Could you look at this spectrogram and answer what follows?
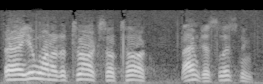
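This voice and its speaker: Exasperated, sarcastic police inspector. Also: male voice, high voice, animated, a little fast. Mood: irritated. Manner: sarcastic, grumbling. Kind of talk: 1940s radio acting. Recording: dull, lo-fi 1940s radio recording.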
